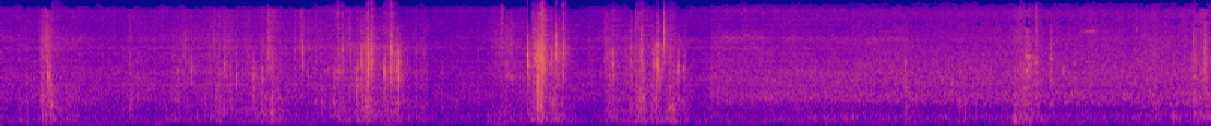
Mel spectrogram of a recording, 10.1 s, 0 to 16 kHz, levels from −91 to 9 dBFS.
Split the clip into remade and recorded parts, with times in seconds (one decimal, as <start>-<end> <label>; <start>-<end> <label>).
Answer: 0.0-7.1 remade; 7.1-10.1 recorded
